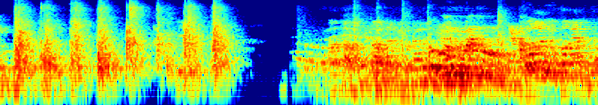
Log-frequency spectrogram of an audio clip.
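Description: A classroom of students claps a patterned rhythm together, about seven quick, even claps in a row, followed by a short pause and then lively chatter and laughter from the group.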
